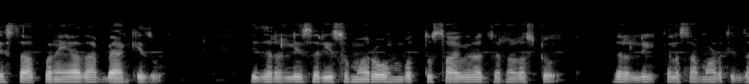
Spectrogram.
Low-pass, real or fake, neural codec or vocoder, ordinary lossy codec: 7.2 kHz; real; none; AAC, 48 kbps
